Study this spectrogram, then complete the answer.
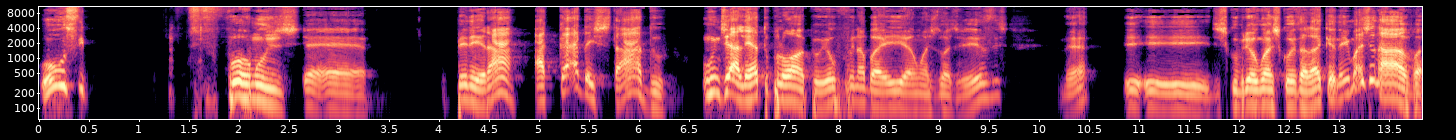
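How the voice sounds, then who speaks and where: Over a quiet background, a man with a dark, mellow tone talks at a very slow pace, his pitch swinging very widely between long, frequent pauses. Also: medium pitch for a man. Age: 60s. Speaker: poet and teacher. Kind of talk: interview. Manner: halting, with frequent repetitions.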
